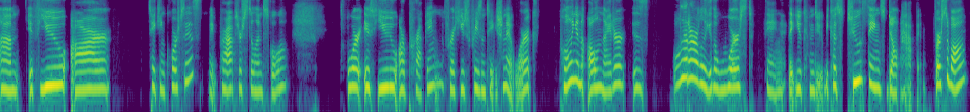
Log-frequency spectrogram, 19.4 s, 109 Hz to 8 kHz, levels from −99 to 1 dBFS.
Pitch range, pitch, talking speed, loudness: 255-300 Hz, 270 Hz, 135 wpm, -16 LUFS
